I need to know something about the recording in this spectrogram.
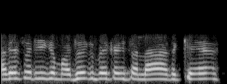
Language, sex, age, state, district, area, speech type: Kannada, male, 18-30, Karnataka, Chamarajanagar, rural, conversation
